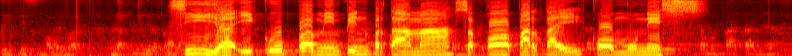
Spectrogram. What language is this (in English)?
Javanese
